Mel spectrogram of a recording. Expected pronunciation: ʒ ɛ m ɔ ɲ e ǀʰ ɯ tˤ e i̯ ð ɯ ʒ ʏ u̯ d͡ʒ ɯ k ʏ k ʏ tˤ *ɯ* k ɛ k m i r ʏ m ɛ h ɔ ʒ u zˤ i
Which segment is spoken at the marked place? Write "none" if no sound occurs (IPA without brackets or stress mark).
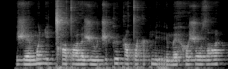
u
